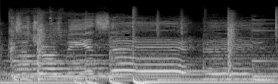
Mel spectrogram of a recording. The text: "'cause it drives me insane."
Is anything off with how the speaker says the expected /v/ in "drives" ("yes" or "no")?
yes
